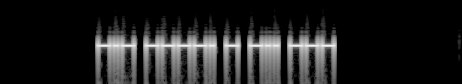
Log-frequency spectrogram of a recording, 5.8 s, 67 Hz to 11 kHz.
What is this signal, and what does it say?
Morse code, heard as a keyed tone, about 23 wpm, 700 Hz. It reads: K9TDO
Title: Speed Racing - USA 1x3 Call Signs 20wpm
